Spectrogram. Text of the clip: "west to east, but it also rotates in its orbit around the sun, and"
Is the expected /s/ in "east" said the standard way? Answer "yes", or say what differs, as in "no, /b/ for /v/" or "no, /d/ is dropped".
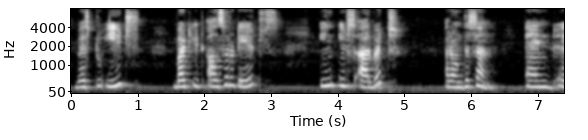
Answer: no, /s/ is dropped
